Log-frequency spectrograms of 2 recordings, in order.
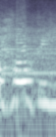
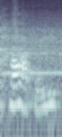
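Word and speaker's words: Hobbii: man pter Bell by Hobie yarn and I pronounce it Hobie and not hobby because Obie pronounces it Hobie and you watch G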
